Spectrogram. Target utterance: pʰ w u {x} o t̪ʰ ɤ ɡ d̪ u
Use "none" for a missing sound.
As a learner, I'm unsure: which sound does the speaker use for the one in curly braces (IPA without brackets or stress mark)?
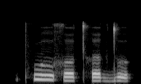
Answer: x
